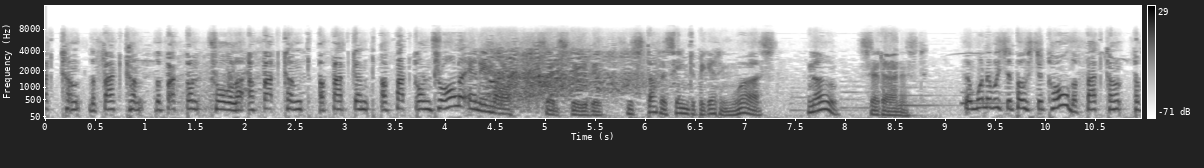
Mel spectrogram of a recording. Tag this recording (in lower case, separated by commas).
music, speech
